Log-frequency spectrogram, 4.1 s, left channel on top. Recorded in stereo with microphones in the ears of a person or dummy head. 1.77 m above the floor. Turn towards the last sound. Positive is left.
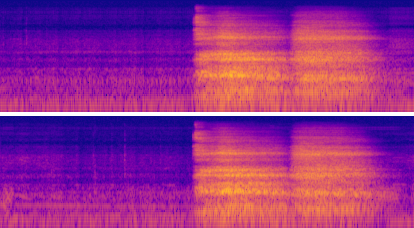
turn(degrees=-20)  # may be behind; listen again after turning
